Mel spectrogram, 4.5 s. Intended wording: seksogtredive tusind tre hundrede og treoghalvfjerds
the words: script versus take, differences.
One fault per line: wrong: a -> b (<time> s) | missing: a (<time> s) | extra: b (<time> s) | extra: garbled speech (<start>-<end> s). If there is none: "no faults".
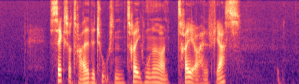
no faults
